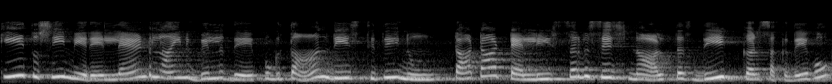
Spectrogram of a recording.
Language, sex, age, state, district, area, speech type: Punjabi, female, 30-45, Punjab, Kapurthala, rural, read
